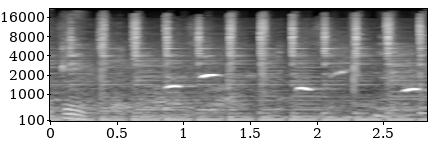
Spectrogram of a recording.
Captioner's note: whistling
